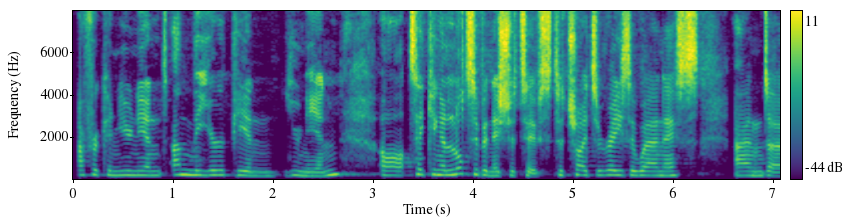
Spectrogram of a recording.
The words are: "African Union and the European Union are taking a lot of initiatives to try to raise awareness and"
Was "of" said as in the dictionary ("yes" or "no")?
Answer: yes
